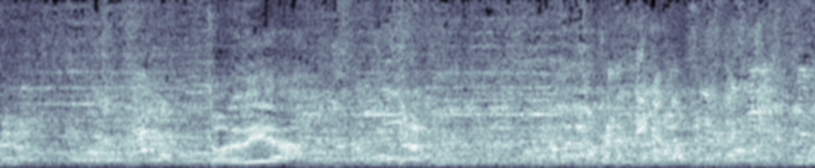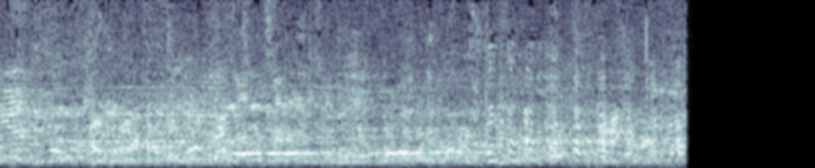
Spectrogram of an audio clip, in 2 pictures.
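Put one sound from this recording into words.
A crowd of men, women and children chatter and talk all around in a busy room.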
